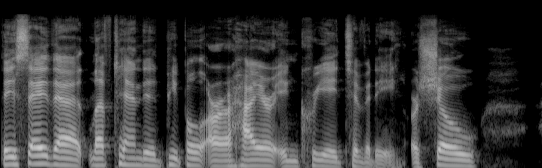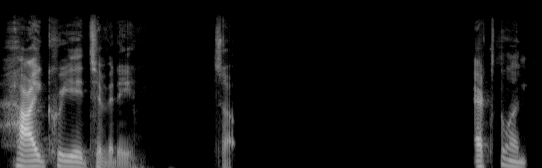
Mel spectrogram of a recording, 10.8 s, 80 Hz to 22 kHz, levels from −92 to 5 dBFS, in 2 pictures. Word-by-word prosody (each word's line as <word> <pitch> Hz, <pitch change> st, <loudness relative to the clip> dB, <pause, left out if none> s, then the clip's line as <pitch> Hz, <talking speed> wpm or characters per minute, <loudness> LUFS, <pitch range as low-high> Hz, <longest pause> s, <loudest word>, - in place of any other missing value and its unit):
They 170 Hz, +1 st, +2 dB
say 190 Hz, +2 st, +6 dB
that 160 Hz, -5 st, +3 dB
left-handed 155 Hz, -3 st, -2 dB
people 160 Hz, -2 st, -3 dB
are 130 Hz, 0 st, +2 dB
higher 140 Hz, 0 st, +2 dB
in 125 Hz, -1 st, -5 dB
creativity 120 Hz, -6 st, -6 dB
or -, -, -3 dB
show 140 Hz, -6 st, +1 dB, 0.6 s
high 130 Hz, -, +4 dB
creativity. 120 Hz, -, -7 dB, 0.8 s
So -, -, -10 dB, 2.4 s
Excellent. -, -, -7 dB
140 Hz, 85 wpm, -26 LUFS, 125-160 Hz, 2.4 s, say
